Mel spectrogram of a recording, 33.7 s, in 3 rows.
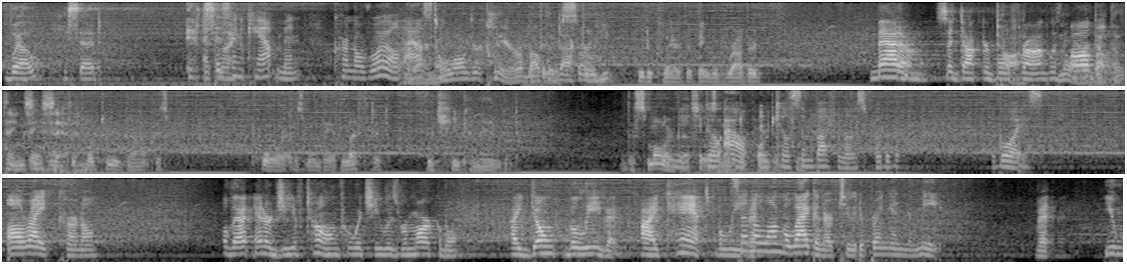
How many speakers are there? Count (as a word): five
